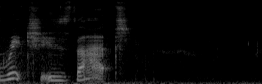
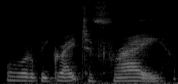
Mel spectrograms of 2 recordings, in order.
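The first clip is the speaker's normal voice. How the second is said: usual speaking voice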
